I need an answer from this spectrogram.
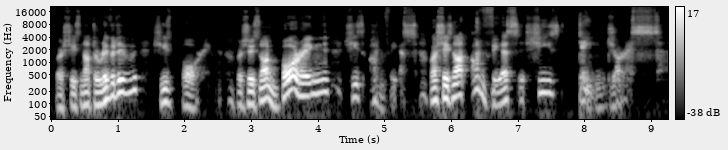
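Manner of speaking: each "not" clause pitched high and loud, each verdict dropped; scathing rhythm. Acted. Critic mocking a rival composer, rhythmic scathing build. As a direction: build the insult in three steps.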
